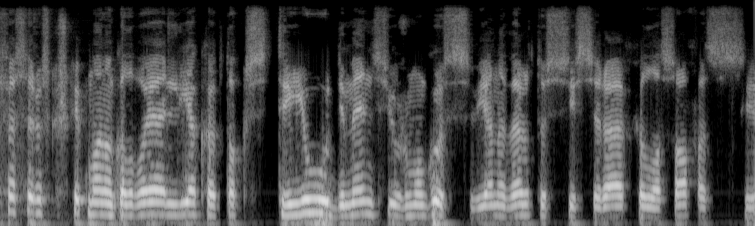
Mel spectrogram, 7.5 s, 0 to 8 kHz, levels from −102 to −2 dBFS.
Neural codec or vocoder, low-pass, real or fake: none; 7.2 kHz; real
